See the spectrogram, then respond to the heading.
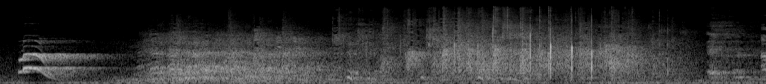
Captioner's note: laughter and light applause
